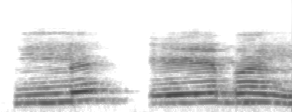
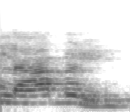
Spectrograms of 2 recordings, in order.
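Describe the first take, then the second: First: The first vowel is long, like 'lay'. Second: The first vowel is short, like 'lab'. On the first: The speaker calls it right. "लेबल बोलोगे" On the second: The speaker calls it wrong. "ये बन जाएगा लैबल ... तो ये गलत होगा"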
